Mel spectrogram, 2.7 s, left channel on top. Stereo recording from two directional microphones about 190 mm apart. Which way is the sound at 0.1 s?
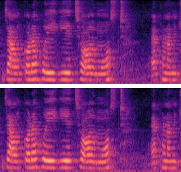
10° right (ahead or behind).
